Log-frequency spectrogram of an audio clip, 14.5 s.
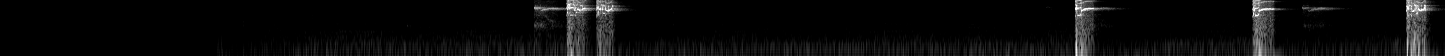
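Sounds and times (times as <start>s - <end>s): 
female lovebird squeaking: 5.4s - 6.3s, 10.8s - 11.2s, 12.5s - 13.5s, 14.1s - 14.4s.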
